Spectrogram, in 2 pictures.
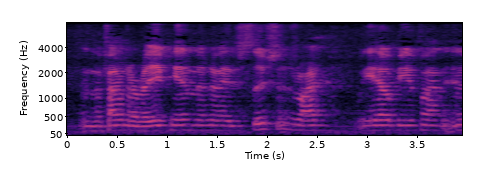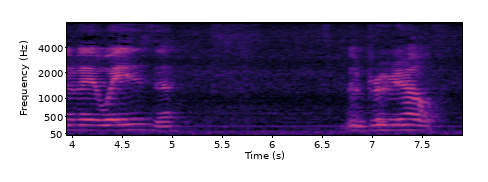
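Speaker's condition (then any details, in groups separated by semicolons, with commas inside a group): Traumatic brain injury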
